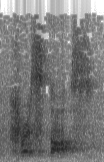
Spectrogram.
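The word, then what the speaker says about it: Christos (Χριστός): And the accent on the second syllable is pronounced Christos. Christos.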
